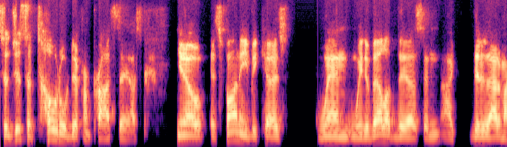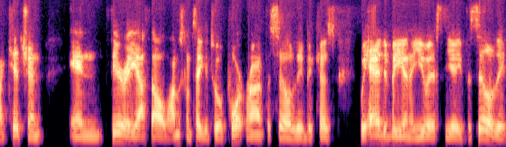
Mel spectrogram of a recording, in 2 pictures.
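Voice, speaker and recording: A man with a strong Southern US accent, medium pitch, ordinary pitch variation and a fairly quick pace. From South Carolina. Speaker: food brand founder and CEO. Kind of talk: interview. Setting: phone call.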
